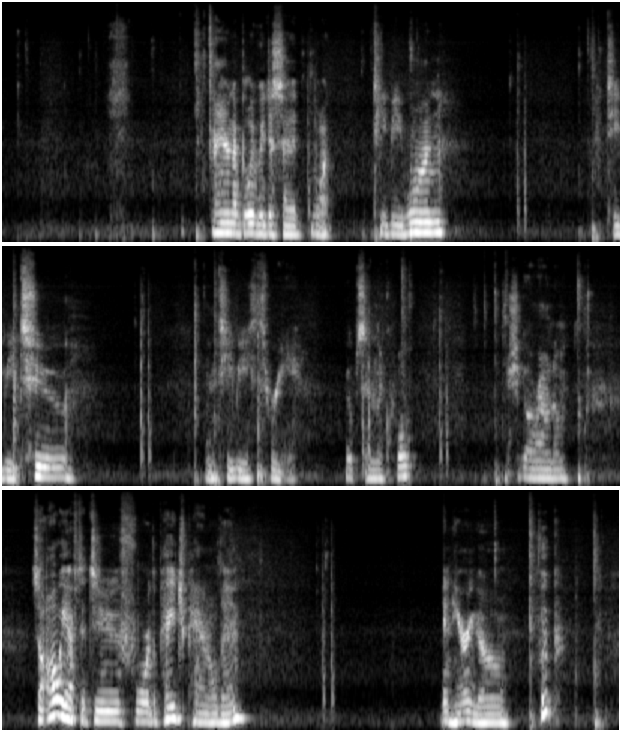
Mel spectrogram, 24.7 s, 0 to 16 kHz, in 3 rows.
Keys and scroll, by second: 1.0 Right, 2.5 Return, 14.8 shift+', 15.9 super+s, 23.5 super+v.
